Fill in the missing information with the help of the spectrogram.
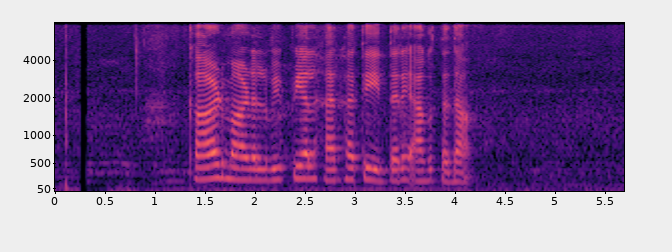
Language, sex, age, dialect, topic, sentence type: Kannada, female, 60-100, Coastal/Dakshin, banking, question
